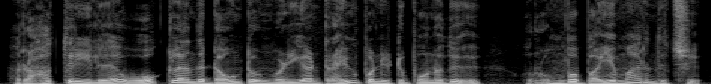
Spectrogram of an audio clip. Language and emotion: Tamil, fearful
